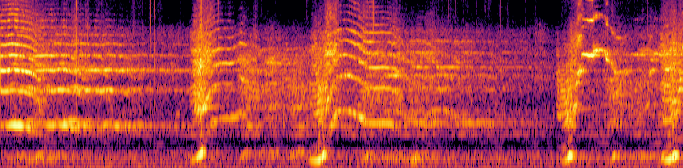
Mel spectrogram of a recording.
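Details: One humpback whale's song at its natural pitch, as other whales hear it: a sustained nasal tone underneath, punctuated about every second or two by quick upward-sweeping whoops, with a low steady hum throughout.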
